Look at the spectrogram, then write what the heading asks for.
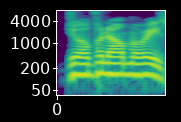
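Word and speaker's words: Jovenel Moïse: Jovenel Moise. Jovenel Moise.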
